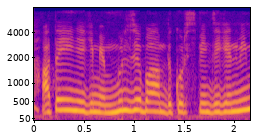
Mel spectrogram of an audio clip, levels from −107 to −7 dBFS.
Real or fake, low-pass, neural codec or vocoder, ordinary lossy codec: real; 7.2 kHz; none; none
